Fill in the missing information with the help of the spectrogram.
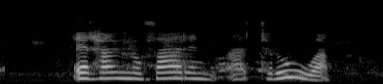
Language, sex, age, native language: Icelandic, female, 11, Icelandic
